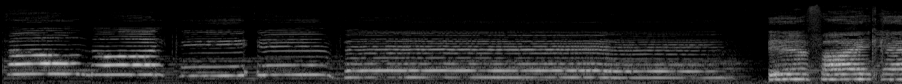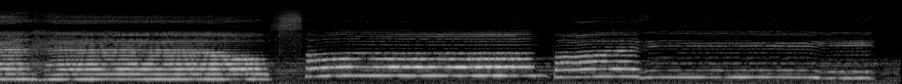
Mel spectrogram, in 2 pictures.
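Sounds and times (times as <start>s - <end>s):
second alto part: 0.0s - 18.0s.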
